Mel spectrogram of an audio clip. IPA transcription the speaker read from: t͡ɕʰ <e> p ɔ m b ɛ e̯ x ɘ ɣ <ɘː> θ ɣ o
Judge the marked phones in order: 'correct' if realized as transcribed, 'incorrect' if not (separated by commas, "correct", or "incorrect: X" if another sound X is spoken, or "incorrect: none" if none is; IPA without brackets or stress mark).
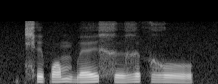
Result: correct, incorrect: ɘ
